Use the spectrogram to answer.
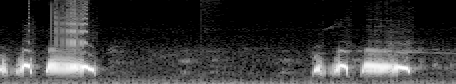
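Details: Loud spotted dove decoy, 'thổ bầu' voice style, calling to draw rivals into a fight. Two strong phrases of paired short coos and one long throaty note, separated by about two seconds of quiet.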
